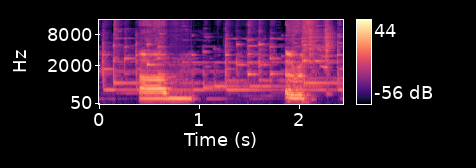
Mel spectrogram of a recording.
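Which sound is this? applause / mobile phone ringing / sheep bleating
mobile phone ringing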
